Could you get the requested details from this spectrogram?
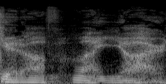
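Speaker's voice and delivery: deep, very slow, dragging, out of breath. Showing a friend how you sounded, quoting the film in a Clint Eastwood in Gran Torino voice. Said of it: "I sounded like um Clint Eastwood".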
